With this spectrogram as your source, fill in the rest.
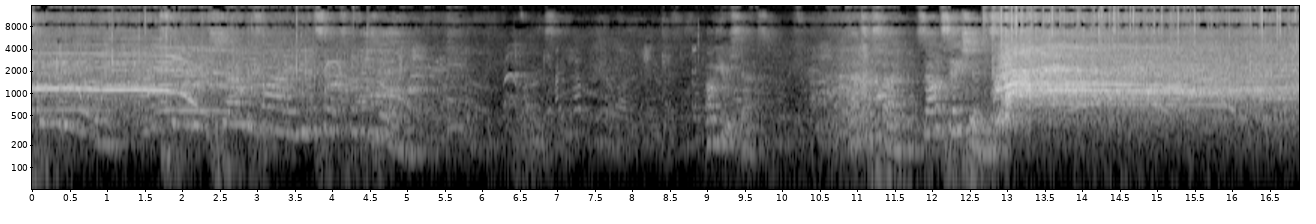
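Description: A crowd of young women screams and cheers loudly in a large hall.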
